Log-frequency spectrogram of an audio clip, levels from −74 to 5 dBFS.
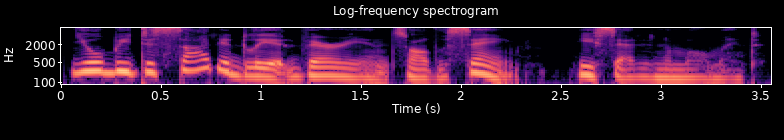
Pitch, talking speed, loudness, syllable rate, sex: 170 Hz, 220 wpm, -17 LUFS, 5.9 syllables/s, female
